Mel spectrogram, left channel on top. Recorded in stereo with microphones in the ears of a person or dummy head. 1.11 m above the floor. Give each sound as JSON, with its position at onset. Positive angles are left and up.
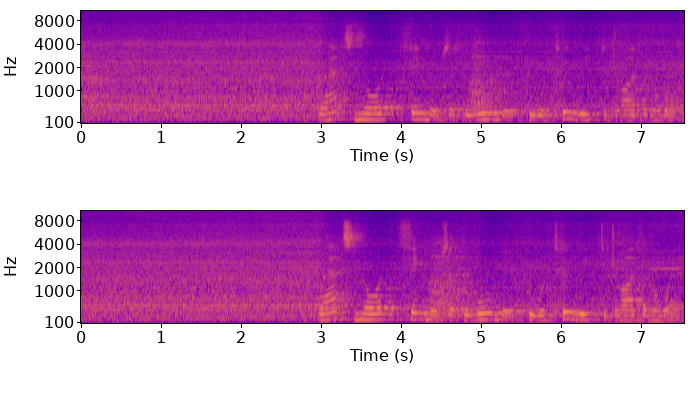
{"t": 3.0, "sound": "a woman speaking", "side_deg": -75, "distance_m": 4.0}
